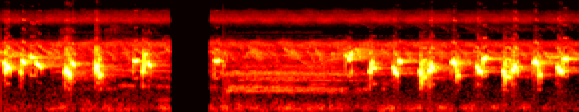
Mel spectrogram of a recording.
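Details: Sooty-headed bulbul in lively song: quick chattering phrases of short slurred chirps, a brief pause with a faint steady low whistle-like tone, then a longer fast run of rapidly repeated chirpy notes.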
